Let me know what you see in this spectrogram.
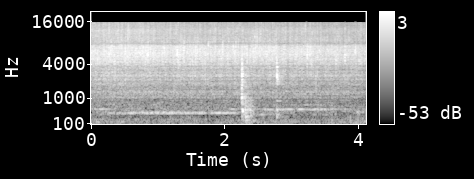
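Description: Stuffed okra sizzling as it fries in oil in a non-stick pan, stirred with a wooden spatula. Two short knocks come about halfway through.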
